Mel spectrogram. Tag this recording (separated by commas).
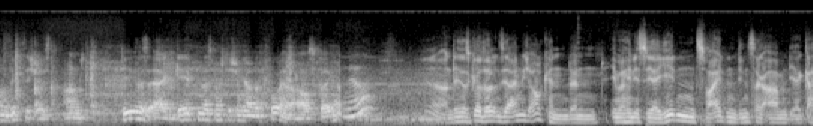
Speech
